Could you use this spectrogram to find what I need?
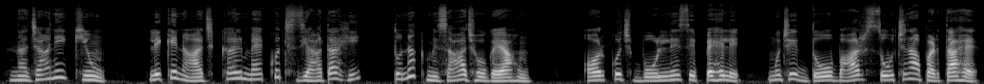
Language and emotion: Hindi, disgusted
